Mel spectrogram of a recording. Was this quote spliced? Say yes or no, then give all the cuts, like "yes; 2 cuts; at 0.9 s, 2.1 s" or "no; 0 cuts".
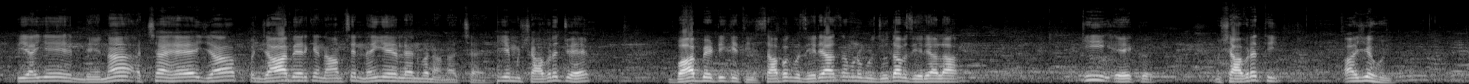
yes; 1 cut; at 5.0 s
